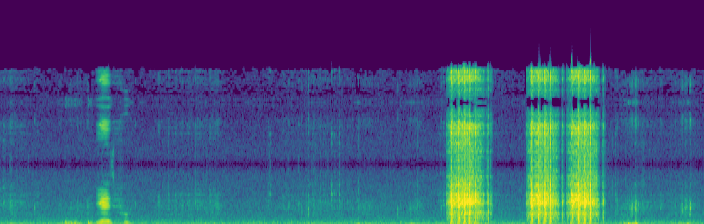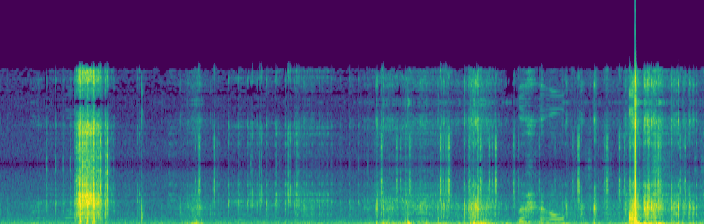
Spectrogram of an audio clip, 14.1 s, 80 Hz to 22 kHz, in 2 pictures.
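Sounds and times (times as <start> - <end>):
airsoft gun bursts: 4.4 - 6.1, 7.7 - 8.2.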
